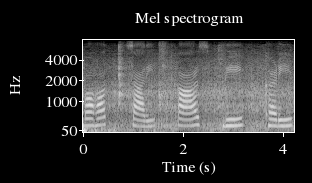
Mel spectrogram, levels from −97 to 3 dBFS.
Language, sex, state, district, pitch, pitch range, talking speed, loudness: Hindi, female, Chandigarh, Chandigarh, 215 Hz, 205-225 Hz, 70 wpm, -16 LUFS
